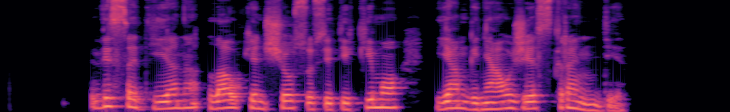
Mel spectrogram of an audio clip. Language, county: Lithuanian, Šiauliai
